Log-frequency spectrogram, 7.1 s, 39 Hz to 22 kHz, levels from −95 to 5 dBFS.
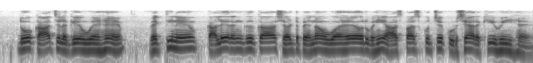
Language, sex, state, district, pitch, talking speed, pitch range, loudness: Hindi, male, Uttar Pradesh, Etah, 150 Hz, 185 wpm, 135-160 Hz, -16 LUFS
